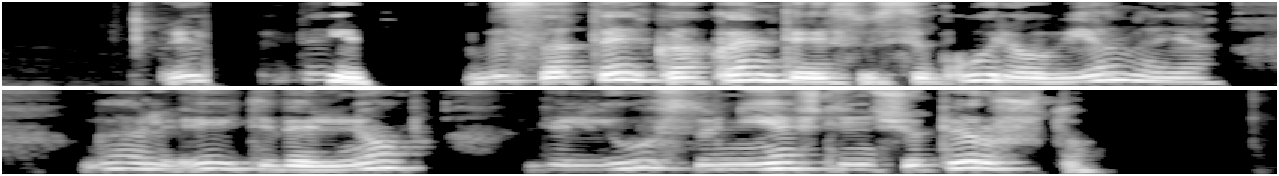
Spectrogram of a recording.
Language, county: Lithuanian, Kaunas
